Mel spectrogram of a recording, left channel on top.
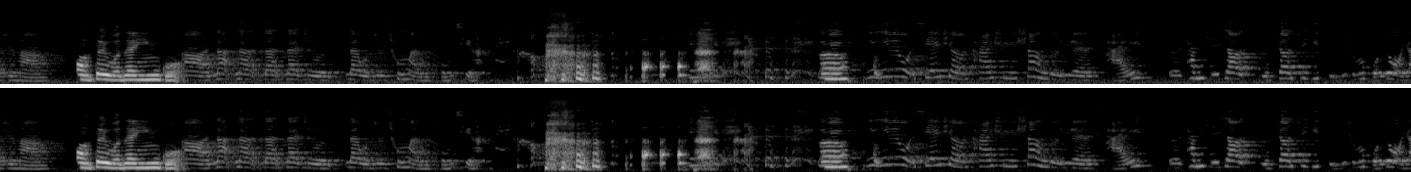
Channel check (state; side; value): noise; left; rumble, 26 dB below the sound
